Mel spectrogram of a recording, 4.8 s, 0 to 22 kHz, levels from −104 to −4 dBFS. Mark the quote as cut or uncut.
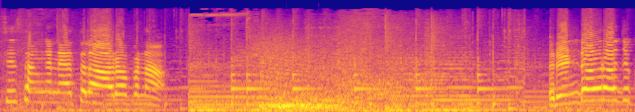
uncut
